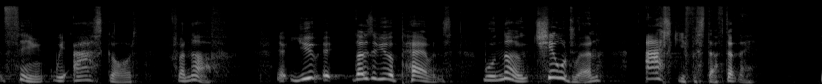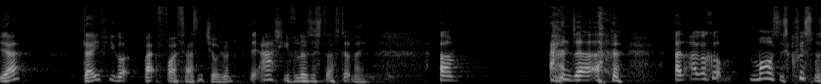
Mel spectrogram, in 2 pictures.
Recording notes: Speaks live at Trinity Cheltenham.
